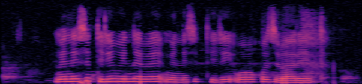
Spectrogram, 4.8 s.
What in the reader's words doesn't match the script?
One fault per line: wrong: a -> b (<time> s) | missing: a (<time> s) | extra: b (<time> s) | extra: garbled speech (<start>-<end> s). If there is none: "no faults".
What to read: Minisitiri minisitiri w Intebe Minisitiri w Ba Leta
missing: minisitiri (1.5 s)
extra: Abakozi (3.3 s)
